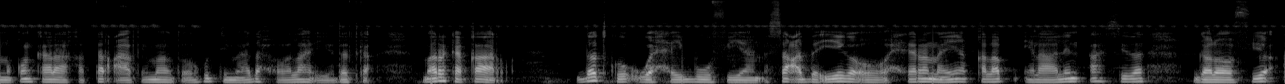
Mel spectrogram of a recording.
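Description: Short, hard-edged dropouts of about 6.5 ms break the speech at 1.81, 4.31, 6.82, 9.32 and 11.83 s, evenly spaced 2.5 s apart. This is a gap between chunks: the audio was delivered in 2.5 s blocks, and silence was inserted at each join.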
